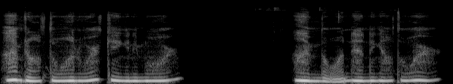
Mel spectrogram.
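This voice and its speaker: A woman playing an older female mafia boss in an intimate ASMR roleplay, possessive, doting and soothing, in a breathy half-whisper. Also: fairly low pitch, steady tone, dark tone, dry recording, clean studio sound. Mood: weary, confiding. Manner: slow, soothing, coaxing.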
